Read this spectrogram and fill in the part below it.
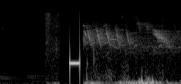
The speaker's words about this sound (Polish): Jest czwarta rano, 4 stopnie na termometrze, Figerski Park Narodowy. Ruszam na szlak, no, no jeszcze nie, nie wzeszło słońce, jeszcze jest chwila. Jest rzeźko, ptaki śpiewają z bardzo dużą intensywnością, naprawdę.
